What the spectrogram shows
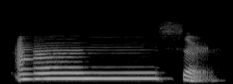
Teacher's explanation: Ternyata stresnya itu ada di syllable yang pertama. Maka dari itu kita bisa bilang dia sebagai strong syllable.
